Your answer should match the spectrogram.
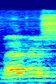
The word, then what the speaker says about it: Madras: our reserved suv and drove down past mattress that's how they pronounce it and ended up just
